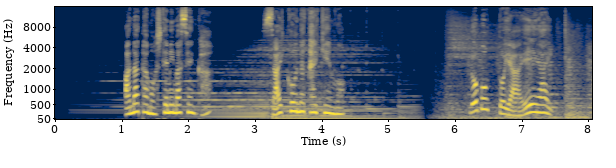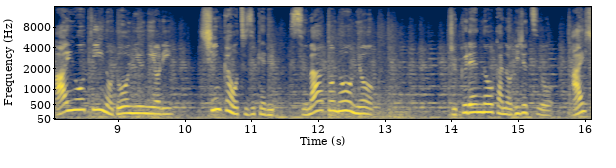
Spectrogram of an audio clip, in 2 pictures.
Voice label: japanese commercial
